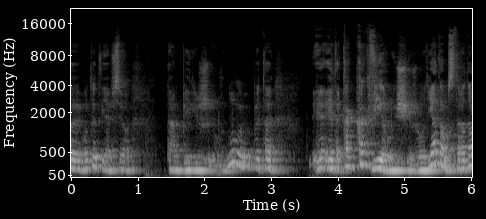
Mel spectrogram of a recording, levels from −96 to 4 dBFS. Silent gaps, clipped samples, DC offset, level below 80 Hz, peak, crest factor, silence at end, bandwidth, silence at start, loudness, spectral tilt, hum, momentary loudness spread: none; under 0.1%; under 0.1%; -78 dBFS; -18 dBFS; 18 dB; 0 s; 13.5 kHz; 0 s; -36 LUFS; -7 dB/octave; none; 14 LU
